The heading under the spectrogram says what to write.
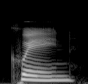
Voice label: "cwen" Anglo Saxon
